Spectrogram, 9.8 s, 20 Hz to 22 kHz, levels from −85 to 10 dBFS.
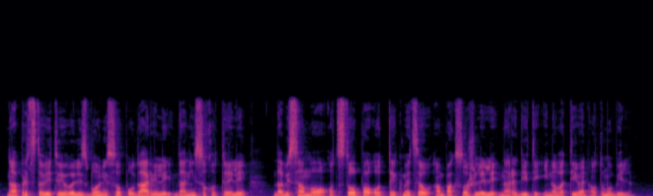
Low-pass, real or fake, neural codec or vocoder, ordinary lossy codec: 10.8 kHz; real; none; none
